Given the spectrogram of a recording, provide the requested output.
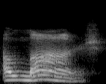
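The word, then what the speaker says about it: allonge: From before the word aposti to the end, but the piece of paper is actually called an allange.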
